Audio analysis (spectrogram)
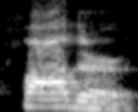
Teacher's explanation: এফ এর উচ্চারণ কি হবে উপরের দাঁত নিচের ঠোঁট লিখে দিছি উপরের দাঁত নিচের ঠোঁট স্পর্শ করে উচ্চারণ করতে হবে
